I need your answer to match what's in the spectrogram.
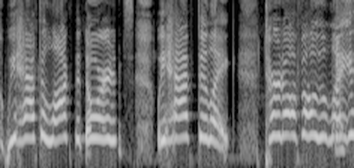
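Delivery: very high, frantic, panicked sobbing. Retelling running into grandma's bedroom as a child: imitating own past panicked sobbing. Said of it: "freaking the fuck out and, like, sobbing and being like".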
